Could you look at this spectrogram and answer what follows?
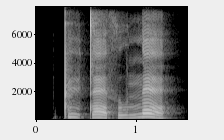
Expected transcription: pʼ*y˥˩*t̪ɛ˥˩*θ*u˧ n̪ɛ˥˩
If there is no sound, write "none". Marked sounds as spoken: y˥˩, θ

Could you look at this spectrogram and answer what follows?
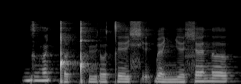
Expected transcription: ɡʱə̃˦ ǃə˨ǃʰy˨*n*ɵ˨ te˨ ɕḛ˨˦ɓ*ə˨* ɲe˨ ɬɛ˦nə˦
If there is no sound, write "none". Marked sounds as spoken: ɾ, ɛ˨

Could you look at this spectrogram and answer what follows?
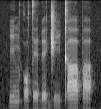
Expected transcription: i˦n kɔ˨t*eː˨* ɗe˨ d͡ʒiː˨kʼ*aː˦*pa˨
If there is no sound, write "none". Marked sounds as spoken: e˨, aː˦

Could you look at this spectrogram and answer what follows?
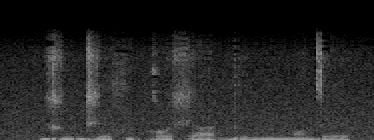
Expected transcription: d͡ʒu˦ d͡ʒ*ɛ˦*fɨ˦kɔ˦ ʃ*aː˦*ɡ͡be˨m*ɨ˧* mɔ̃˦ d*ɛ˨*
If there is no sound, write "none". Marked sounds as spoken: ɛ˧, aː˨, ɨ˦, ɛ˧

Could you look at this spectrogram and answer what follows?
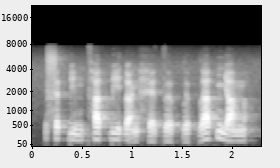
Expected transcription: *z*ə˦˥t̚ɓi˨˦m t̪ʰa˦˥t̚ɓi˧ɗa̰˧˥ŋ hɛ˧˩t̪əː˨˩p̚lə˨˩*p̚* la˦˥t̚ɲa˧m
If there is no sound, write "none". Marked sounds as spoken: s, p̚

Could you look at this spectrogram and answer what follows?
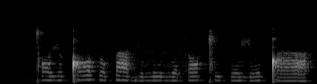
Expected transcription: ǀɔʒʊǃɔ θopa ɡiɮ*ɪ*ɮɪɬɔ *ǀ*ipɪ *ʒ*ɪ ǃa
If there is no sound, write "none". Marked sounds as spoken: i, ǁ, ʒ

